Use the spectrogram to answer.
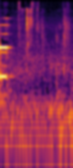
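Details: One short, clear electronic beep, then quiet room sound: a keypad keypress tone while programming an Alaris infusion pump during a demonstration.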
